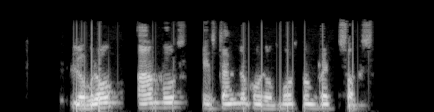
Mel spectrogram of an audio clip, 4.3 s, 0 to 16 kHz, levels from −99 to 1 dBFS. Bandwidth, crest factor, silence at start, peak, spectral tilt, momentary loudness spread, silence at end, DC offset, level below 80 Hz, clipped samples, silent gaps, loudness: 7.8 kHz; 16 dB; 0.7 s; -2 dBFS; -6 dB/octave; 10 LU; 0.65 s; under 0.1%; -50 dBFS; under 0.1%; 1.30-1.35 s, 1.91-2.01 s; -18 LUFS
